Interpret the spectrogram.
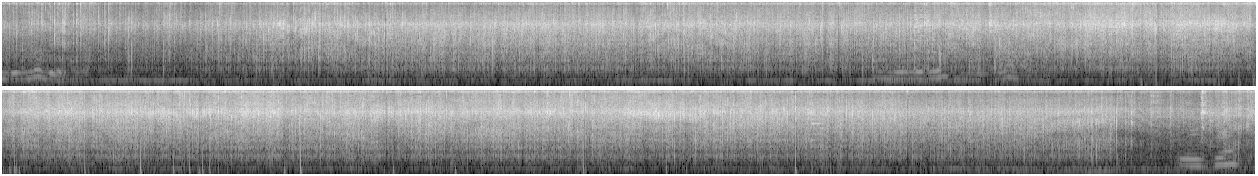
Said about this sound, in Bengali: হালকা করে ভেজে নেবো, খুব বেশি ভাজবো না ভেন্ডিটা।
